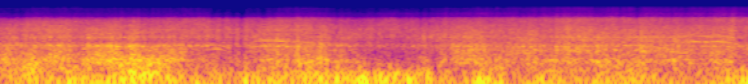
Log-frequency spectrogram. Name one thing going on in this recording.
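Skis or a snowboard scrape and hiss over packed snow.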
